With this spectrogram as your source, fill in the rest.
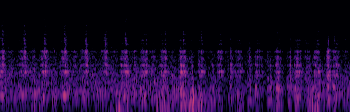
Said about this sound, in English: Again, with the round file, just working on the shape of the volute.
